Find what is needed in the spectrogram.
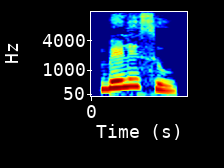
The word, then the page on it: ಬೆಳೆಸು: beḷsu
